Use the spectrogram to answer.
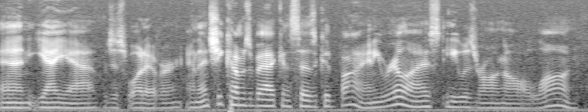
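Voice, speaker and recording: Over audible room echo, a man with a fairly low pitch speaks at a moderate pace, his pitch swinging very widely. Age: 50s. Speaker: podcast host. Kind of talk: casual chat.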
